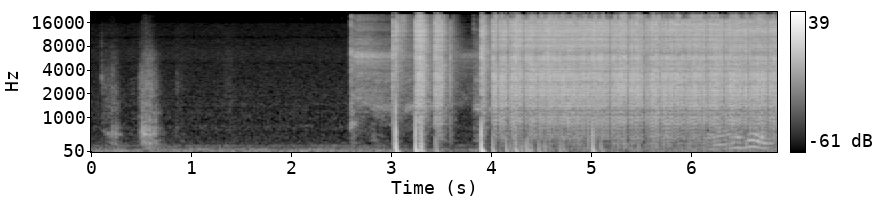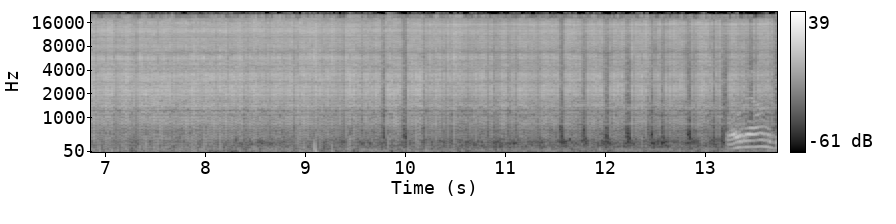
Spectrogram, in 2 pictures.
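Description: A welding gun feeding filler metal lays down a bead with a loud, steady crackling buzz after a few sharp starts, while a voice speaks briefly underneath.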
